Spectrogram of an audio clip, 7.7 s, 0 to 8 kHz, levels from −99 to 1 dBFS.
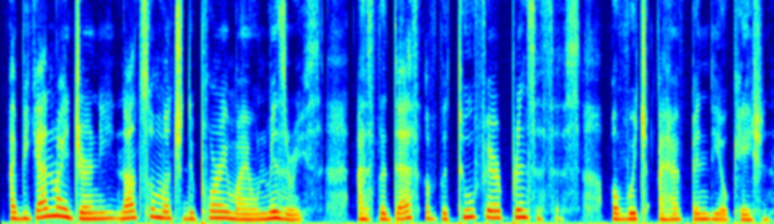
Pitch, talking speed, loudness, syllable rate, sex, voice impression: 210 Hz, 200 wpm, -17 LUFS, 5.3 syllables/s, female, feminine, adult-like, relaxed, powerful, slightly bright, soft, slightly muffled, slightly raspy, intellectual, calm, friendly, reassuring, kind, modest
